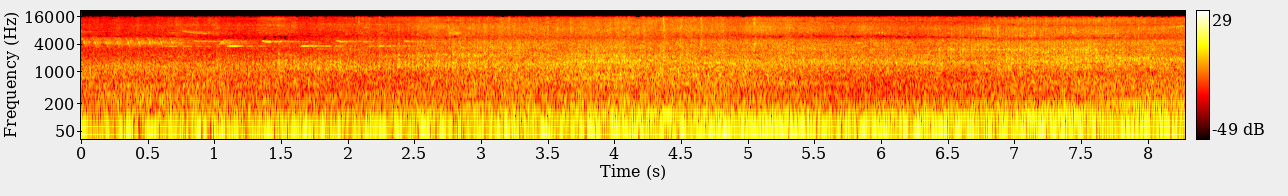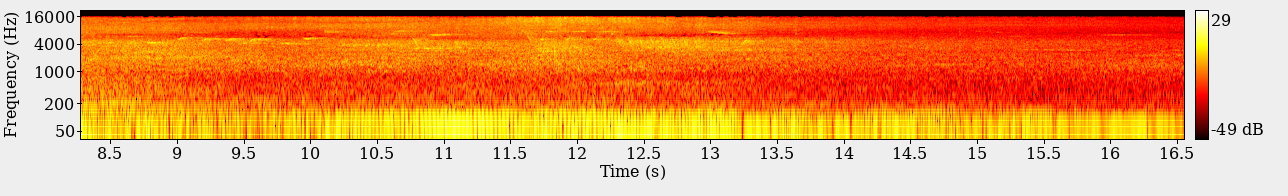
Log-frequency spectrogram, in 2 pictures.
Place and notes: cologne, south, an der bottmuehle, strassenecke
soundmap: cologne/ nrw
strassenecke morgens, fahrzeuge, kinderwagen, fahrräder, kinder und mütter
project: social ambiences/ listen to the people - in & outdoor nearfield recordings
